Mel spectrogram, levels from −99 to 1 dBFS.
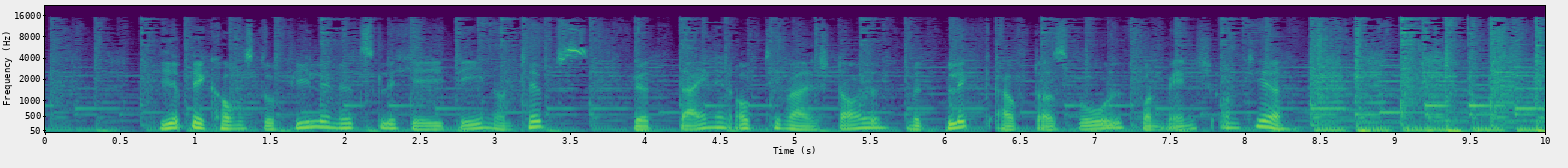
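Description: No technical faults can be heard anywhere in the audio.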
